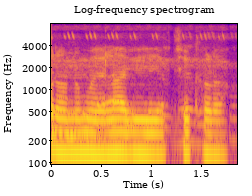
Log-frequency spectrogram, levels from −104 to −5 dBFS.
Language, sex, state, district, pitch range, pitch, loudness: Maithili, male, Bihar, Begusarai, 130-135 Hz, 130 Hz, -16 LUFS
